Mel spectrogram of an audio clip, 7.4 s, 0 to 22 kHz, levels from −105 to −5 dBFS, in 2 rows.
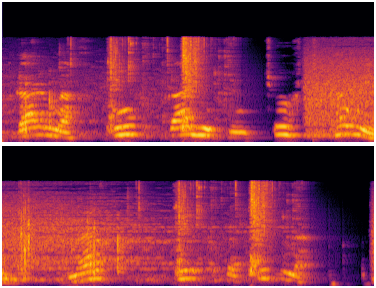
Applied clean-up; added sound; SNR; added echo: classical method log-MMSE.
